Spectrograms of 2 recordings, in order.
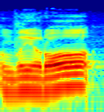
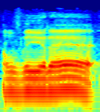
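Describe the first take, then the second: First: The r is heavy with a full vowel. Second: The r is light with a thin vowel. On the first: The speaker calls it right. "را از اون هشت حرف هست پرخوانده میشه" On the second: The speaker calls it wrong. "نمیگیم ضیره ضیره، نه"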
